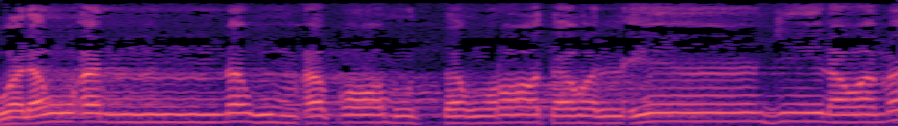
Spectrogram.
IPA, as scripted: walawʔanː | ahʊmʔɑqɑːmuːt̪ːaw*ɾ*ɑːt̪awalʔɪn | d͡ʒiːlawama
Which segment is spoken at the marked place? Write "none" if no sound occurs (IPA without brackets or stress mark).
ɾ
